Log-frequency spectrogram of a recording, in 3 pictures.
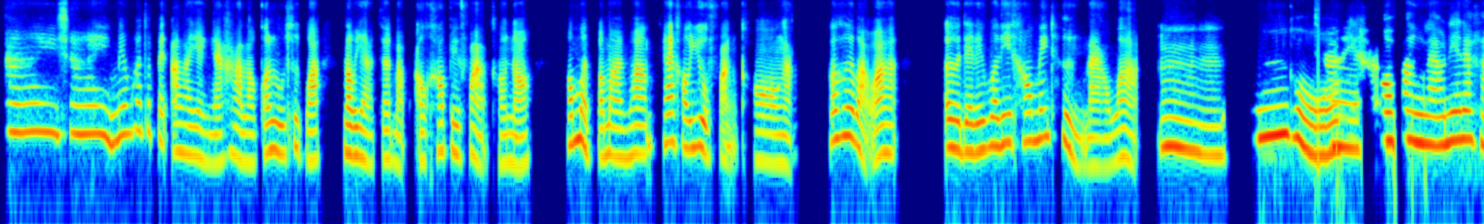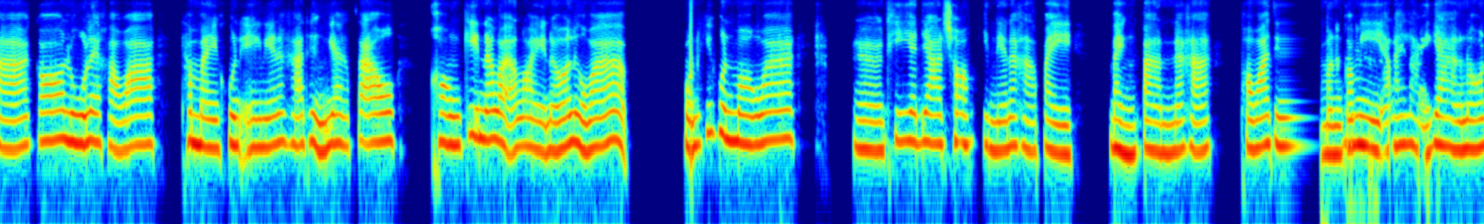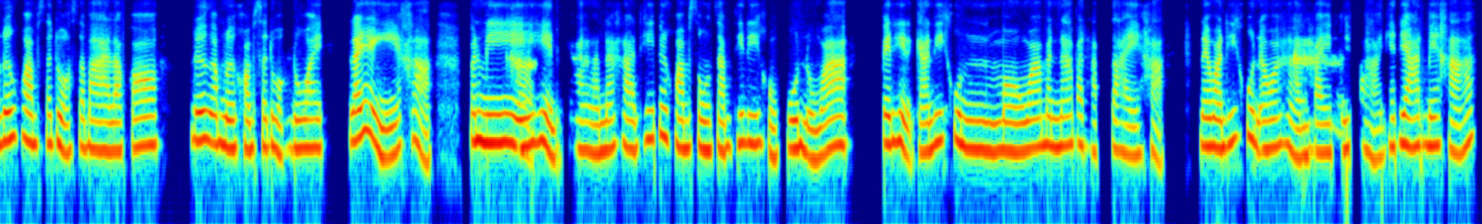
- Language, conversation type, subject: Thai, podcast, เวลาไปรวมญาติ คุณชอบเอาอะไรไปแบ่งกันกินบ้าง?
- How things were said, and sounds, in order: distorted speech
